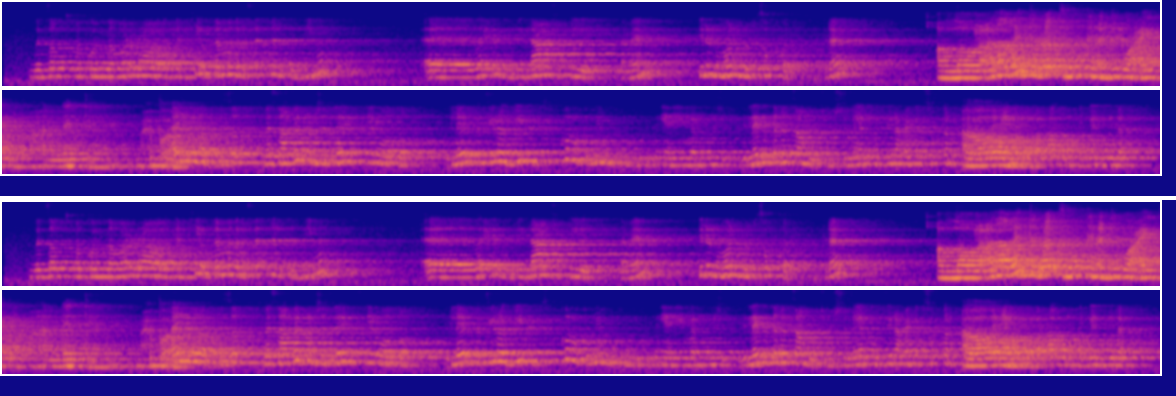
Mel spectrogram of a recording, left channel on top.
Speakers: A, on the right; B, on the right.
A: بالظبط فكنا مره كان في قدام مدرستنا القديمه آه واحد بتاع فطير تمام الفطير اللي هو اللي بالسكر فاكراه
B: الله انا لغايه دلوقتي ممكن اجيبه عادي من محلات يعني بحبه قوي
A: ايوه بالظبط بس على فكره مش هتلاقي كتير والله اللي هي الفطيره دي اللي بسكر وتقومي م- يعني ما- مش اللي هي تاخد ساندوتش مش اللي هي الفطيره عادي بسكر في,
B: اه
A: في علبه بقى والحاجات دي لا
